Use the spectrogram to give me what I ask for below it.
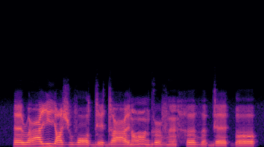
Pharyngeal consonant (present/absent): present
